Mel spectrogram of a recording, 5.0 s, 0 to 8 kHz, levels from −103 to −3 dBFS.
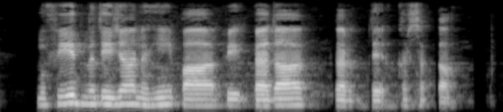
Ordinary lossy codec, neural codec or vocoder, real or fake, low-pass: AAC, 48 kbps; none; real; 7.2 kHz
